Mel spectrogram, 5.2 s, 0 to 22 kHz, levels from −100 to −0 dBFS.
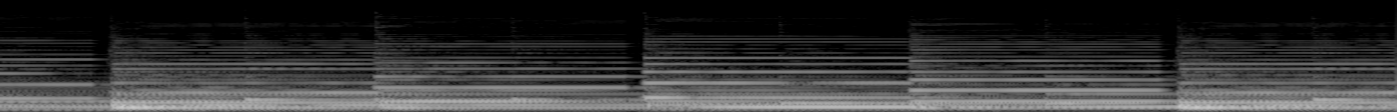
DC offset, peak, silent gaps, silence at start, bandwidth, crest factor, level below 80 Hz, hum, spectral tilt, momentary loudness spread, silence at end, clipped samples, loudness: under 0.1%; -18 dBFS; none; 0 s; 5.2 kHz; 14 dB; -78 dBFS; none; -10.5 dB/octave; 7 LU; 0 s; under 0.1%; -33 LUFS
